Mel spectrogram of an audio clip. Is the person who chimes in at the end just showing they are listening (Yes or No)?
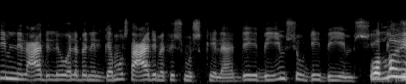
No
